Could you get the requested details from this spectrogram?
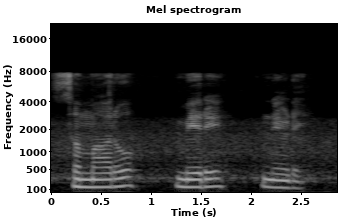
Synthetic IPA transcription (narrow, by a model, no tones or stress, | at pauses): səmaːɾo | meːɾe | neːɽe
